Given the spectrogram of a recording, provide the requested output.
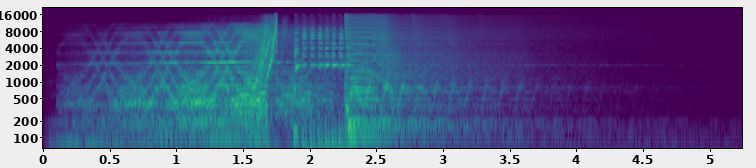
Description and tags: HITS & DRONES 22
broadcasting, Sound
